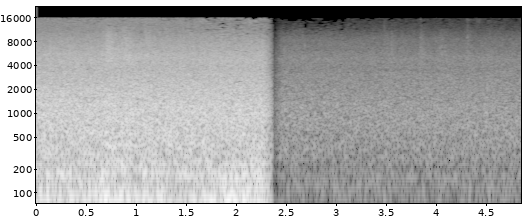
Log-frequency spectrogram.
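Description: Loud, steady rushing hiss of rain, which drops abruptly about two and a half seconds in to a much fainter, steady hiss.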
